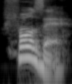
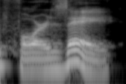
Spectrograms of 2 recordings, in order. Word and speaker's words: Fourze: to an english word so in japanese it would be fosei and in english it would be closer to four zay forze i'll talk about pronunciations again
